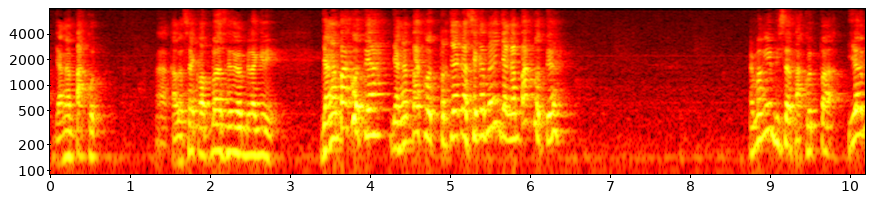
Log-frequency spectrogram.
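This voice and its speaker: A man's voice: on the high side, fairly bright tone, reverberant. A man preaching a sermon as pastor, conversational and chuckling, slipping English phrases into his talk. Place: church.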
